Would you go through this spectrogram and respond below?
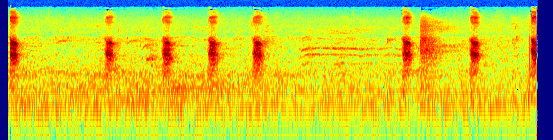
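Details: A vigilant meerkat at Adelaide Zoo in Australia gives short, sharp, harsh barks, repeated roughly every second or two.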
